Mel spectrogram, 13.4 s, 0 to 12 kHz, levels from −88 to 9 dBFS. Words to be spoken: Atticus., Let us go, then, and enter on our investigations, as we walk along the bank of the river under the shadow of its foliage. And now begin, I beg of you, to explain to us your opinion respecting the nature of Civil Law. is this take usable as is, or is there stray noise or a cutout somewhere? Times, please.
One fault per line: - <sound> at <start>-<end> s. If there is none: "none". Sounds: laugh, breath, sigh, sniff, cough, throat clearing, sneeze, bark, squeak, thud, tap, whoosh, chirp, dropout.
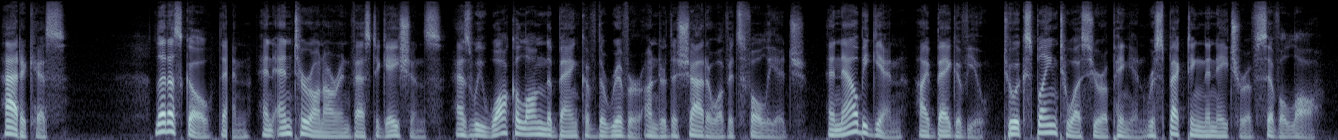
- dropout at 2.3-2.3 s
